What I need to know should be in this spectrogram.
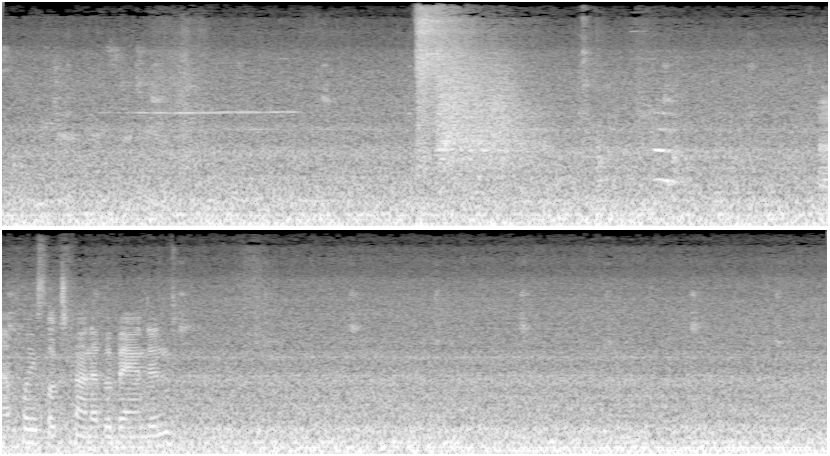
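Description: A bus engine rumbles and idles steadily.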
